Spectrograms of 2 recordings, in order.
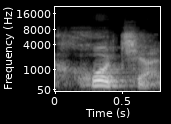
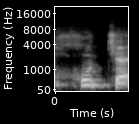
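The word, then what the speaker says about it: qucha: Entonces, estamos en la palabra Jocha, ¿no? Bueno, la pronunciación del lago de pronto no es tanto como Jucha, es Jocha, ¿no?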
